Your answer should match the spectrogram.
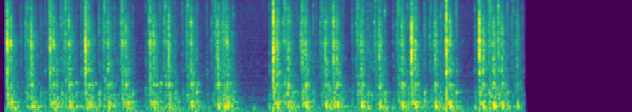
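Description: Typewriter typing: a fast run of keystroke clacks with a brief pause about halfway, stopping a little after five seconds in.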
